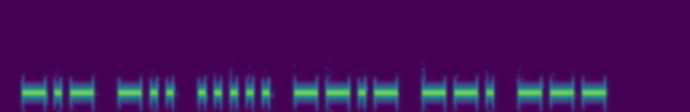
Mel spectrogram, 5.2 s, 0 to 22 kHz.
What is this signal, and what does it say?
Morse code, heard as a keyed tone, about 21 wpm, 700 Hz. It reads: KD5QGO
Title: USA Callsign DE Callsign 20wpm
